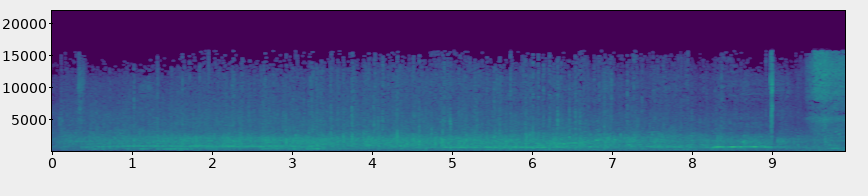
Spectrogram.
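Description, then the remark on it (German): Steady audience applause welcoming a speaker fills the whole stretch, a dense wash of many hands clapping at an even loudness with faint voices murmuring beneath, before it thins out at the very end. “Komm, wir mit einem herzlichen Applaus noch ein bisschen willkommen heißen hier.”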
